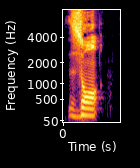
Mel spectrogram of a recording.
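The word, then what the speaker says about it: Xorn: It's X-O-R-N. So we've been calling him Vaughn, but it's Zorn.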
